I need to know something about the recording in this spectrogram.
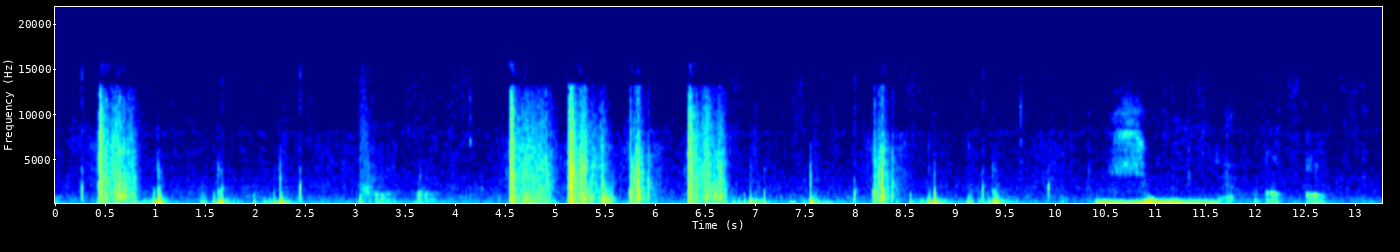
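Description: Wood and leaves crunch in quick, sharp taps as blocks are broken.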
